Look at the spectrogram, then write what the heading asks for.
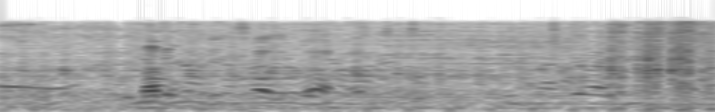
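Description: A tractor engine idles and rumbles nearby at a roadside gathering in Morena, its uneven chugging mostly masked by several people talking over it.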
